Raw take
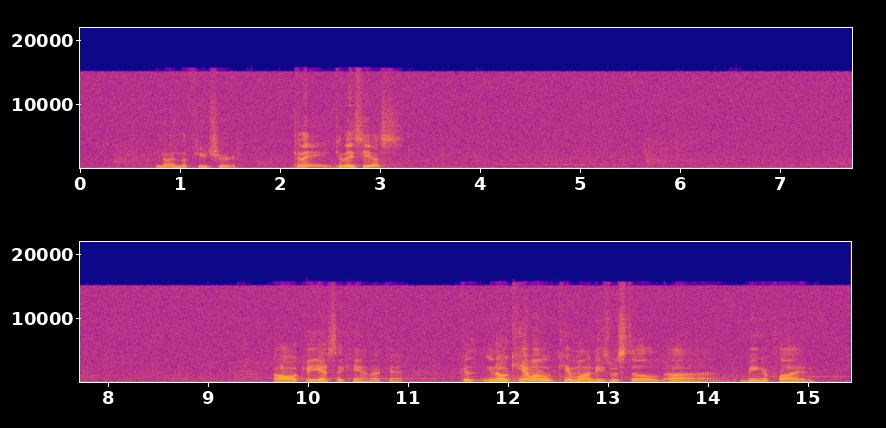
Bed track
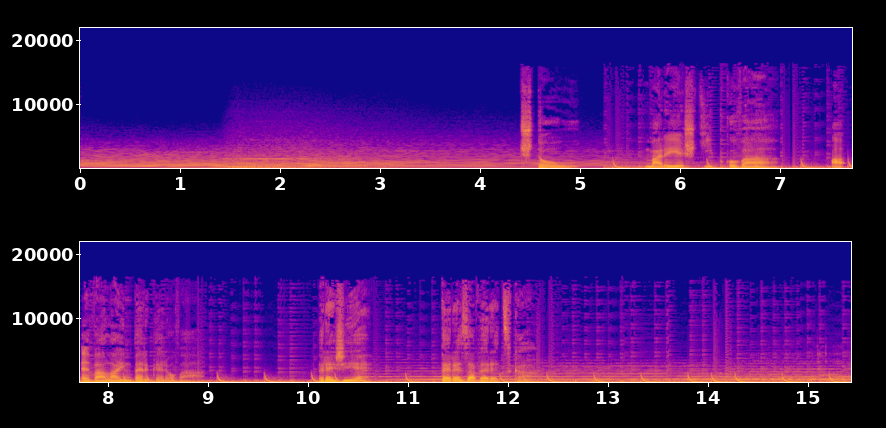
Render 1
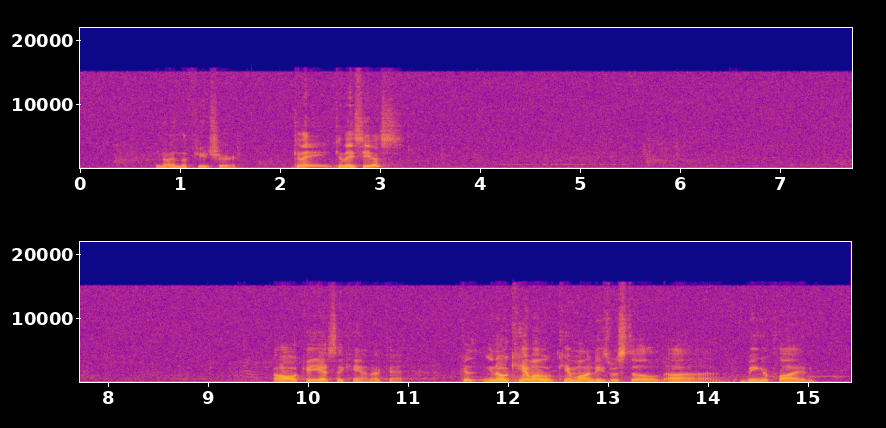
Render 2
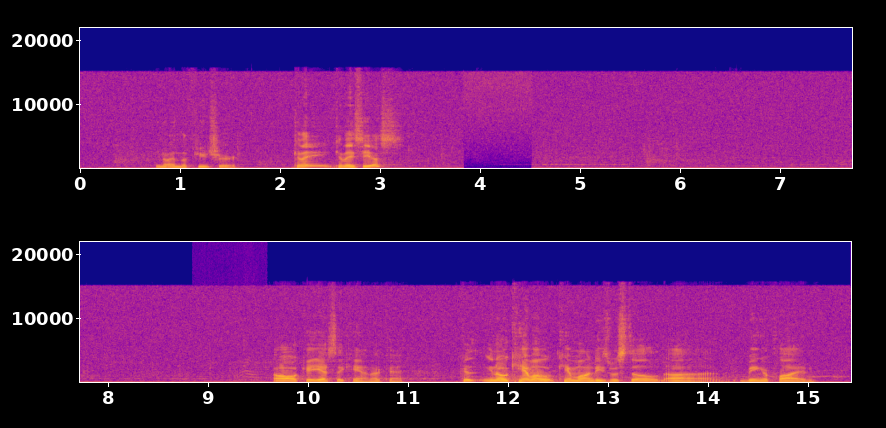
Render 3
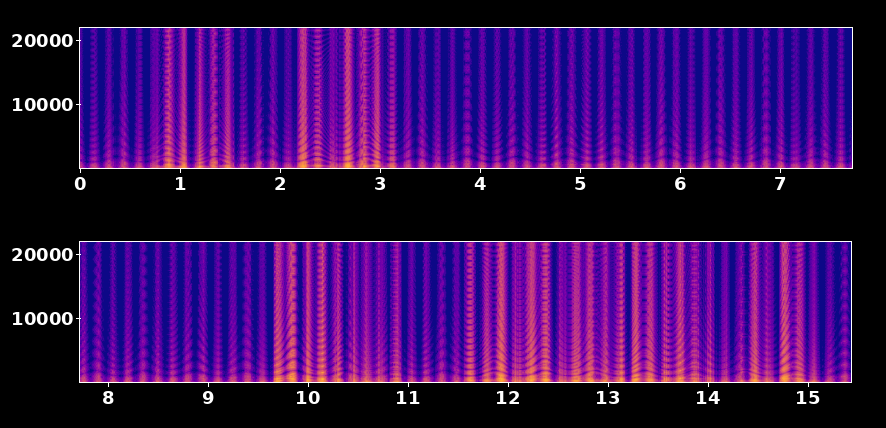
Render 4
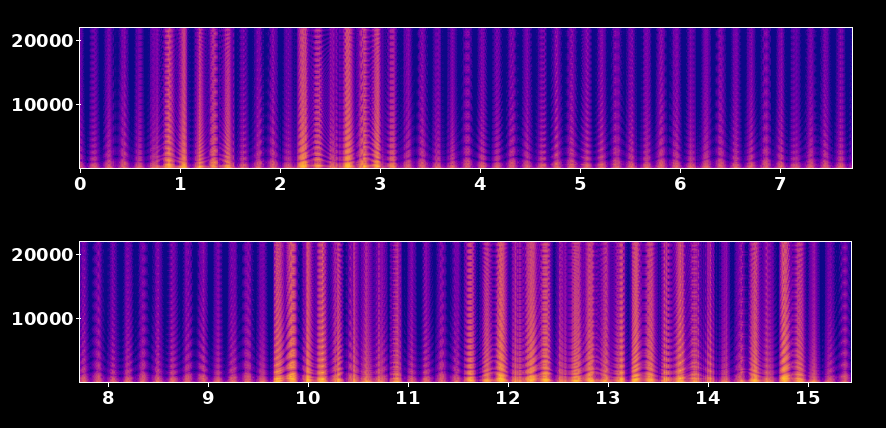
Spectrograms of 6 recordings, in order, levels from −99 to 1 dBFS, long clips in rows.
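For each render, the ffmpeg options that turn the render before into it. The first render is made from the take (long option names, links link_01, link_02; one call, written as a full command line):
ffmpeg -i in.wav -af "afftdn=noise_reduction=6:noise_floor=-37" out.wav
ffmpeg -i in.wav -filter_complex "[0:a]asettb=1/sr,asplit=3[link_01][link_02][link_03];[link_01]atrim=end=3.844[link_04];[link_02]atrim=start=3.84:end=4.53,asetpts=PTS-STARTPTS,afade=type=in:duration=0.004:curve=qsin,afade=type=out:start_time=0.686:duration=0.004:curve=qsin,aderivative[link_05];[link_03]atrim=start=4.526[link_06];[link_04][link_05]acrossfade=duration=0.004:curve1=hsin:curve2=qsin[link_07];[link_07][link_06]acrossfade=duration=0.004:curve1=qsin:curve2=hsin,asettb=1/sr,asplit=3[link_08][link_09][link_10];[link_08]atrim=end=8.854[link_11];[link_09]atrim=start=8.85:end=9.6,asetpts=PTS-STARTPTS,afade=type=in:duration=0.004:curve=qsin,afade=type=out:start_time=0.746:duration=0.004:curve=qsin,acrusher=bits=4:mode=log:mix=0:aa=0.000001[link_12];[link_10]atrim=start=9.596[link_13];[link_11][link_12]acrossfade=duration=0.004:curve1=hsin:curve2=qsin[link_14];[link_14][link_13]acrossfade=duration=0.004:curve1=qsin:curve2=hsin" out.wav
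ffmpeg -i in.wav -af "acrusher=samples=34:mix=1:aa=0.000001:lfo=1:lforange=20.4:lforate=2,aeval=exprs='val(0)*pow(10,-32*(0.5-0.5*cos(2*PI*6.7*n/s))/20)':channel_layout=same" out.wav
ffmpeg -i in.wav -af "volume=6dB,alimiter=limit=-3dB:level=0:latency=1" out.wav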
